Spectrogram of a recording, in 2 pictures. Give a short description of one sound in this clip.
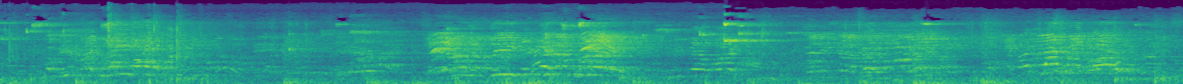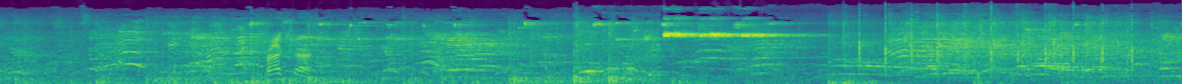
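A crowd of spectators cheers and talks nearby.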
